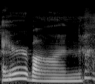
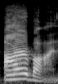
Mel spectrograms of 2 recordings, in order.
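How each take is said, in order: First: An extra vowel is added between the A and R. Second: No vowel is added between the A and R. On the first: The speaker calls it wrong. "I always want to call it Arabon, but it's not Arabonne" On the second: The speaker calls it right. "It's Arbonne"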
